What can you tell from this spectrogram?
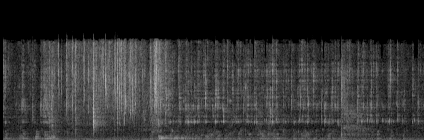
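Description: Thin stream of tap water pouring into a plastic water bottle, trickling and splashing in irregular small drips.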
